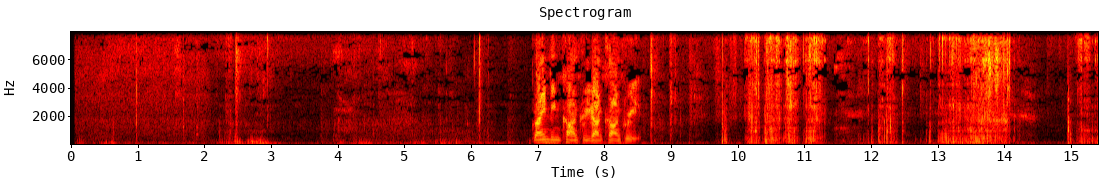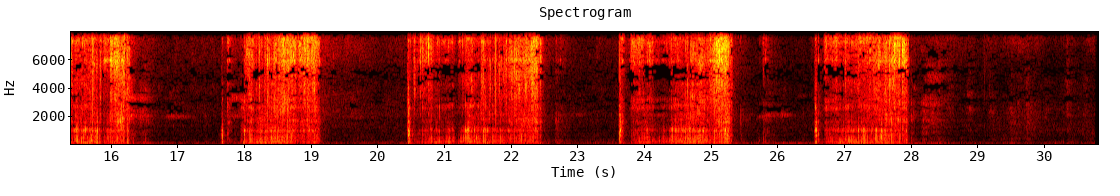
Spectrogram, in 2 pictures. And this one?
Using a Sennheiser mic, dragging a concrete block across my concrete driveway.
